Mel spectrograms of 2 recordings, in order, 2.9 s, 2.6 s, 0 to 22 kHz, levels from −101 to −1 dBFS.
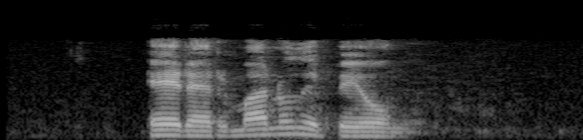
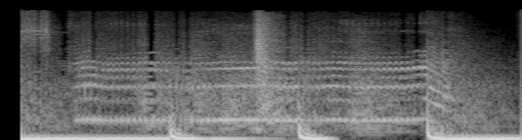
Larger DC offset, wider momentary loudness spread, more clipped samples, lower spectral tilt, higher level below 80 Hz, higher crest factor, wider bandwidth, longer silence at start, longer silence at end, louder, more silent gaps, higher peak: neither; first, 9 LU vs 3 LU; neither; second, -3 dB/octave vs -5 dB/octave; second, -78 dBFS vs -22 dBFS; first, 22 dB vs 6 dB; second, 10.5 kHz vs 12 kHz; first, 0.75 s vs 0.1 s; first, 0.85 s vs 0 s; second, -33 LUFS vs -26 LUFS; neither; about the same, -14 dBFS vs -14 dBFS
